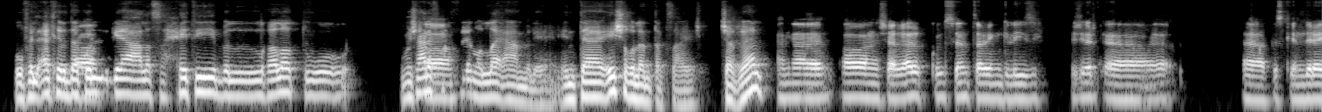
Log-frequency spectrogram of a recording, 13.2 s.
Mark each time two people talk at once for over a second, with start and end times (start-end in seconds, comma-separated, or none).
none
